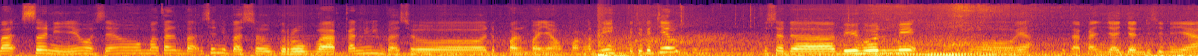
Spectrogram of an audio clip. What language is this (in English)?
Indonesian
